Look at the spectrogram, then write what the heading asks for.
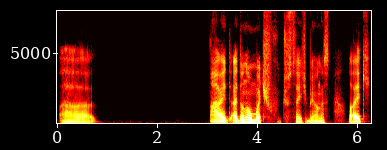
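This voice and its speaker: A man talking casually and reflectively on a solo stream, halting often as he searches for words. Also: fairly low pitch, lively intonation, gravelly, a little mellow, clean tone, no echo, clean studio sound. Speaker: indie game developer streaming.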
